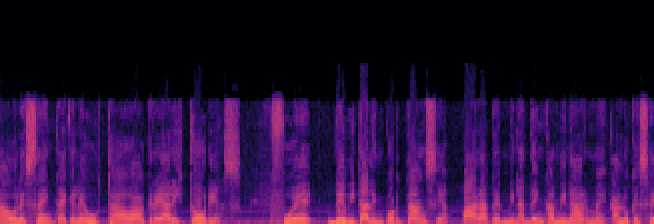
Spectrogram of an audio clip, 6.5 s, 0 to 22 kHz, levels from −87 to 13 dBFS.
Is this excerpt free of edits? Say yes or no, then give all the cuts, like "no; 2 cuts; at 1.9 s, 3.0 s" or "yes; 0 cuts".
no; 1 cut; at 2.7 s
